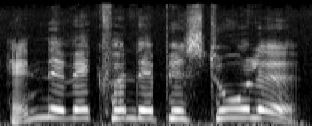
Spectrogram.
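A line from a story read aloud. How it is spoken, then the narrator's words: Calling out. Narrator (German): ruft Kokosnuss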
